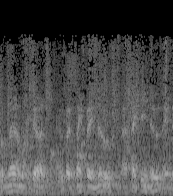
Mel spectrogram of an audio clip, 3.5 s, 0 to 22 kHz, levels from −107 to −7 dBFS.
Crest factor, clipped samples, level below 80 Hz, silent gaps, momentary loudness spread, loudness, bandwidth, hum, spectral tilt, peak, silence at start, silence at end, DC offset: 14 dB; under 0.1%; -66 dBFS; none; 4 LU; -44 LUFS; 10.5 kHz; none; -4 dB/octave; -30 dBFS; 0 s; 0 s; under 0.1%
